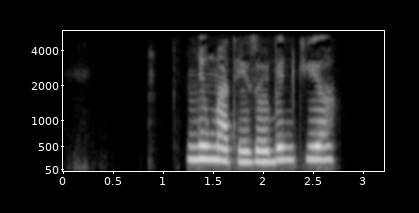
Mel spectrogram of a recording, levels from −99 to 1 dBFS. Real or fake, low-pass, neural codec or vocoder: real; 5.4 kHz; none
